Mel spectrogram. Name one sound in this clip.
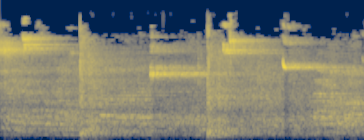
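A basketball bounces with hollow thuds in a large echoing hall.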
